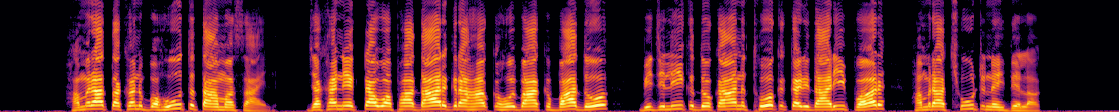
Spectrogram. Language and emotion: Maithili, angry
